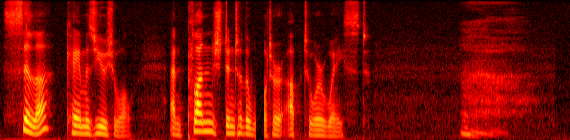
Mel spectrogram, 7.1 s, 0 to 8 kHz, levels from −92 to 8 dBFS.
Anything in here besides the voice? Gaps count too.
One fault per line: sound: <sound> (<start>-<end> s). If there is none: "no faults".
sound: dropout (3.2-3.3 s)
sound: sigh (5.7-6.8 s)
